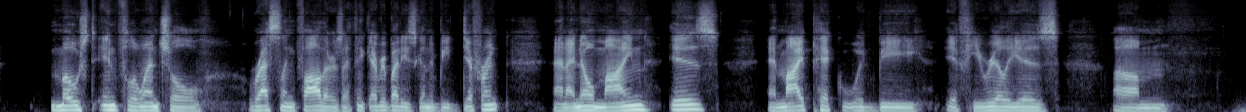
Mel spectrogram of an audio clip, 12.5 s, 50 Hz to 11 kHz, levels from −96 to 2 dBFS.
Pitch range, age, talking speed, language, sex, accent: 100-120 Hz, 40-59, 125 wpm, English, male, American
